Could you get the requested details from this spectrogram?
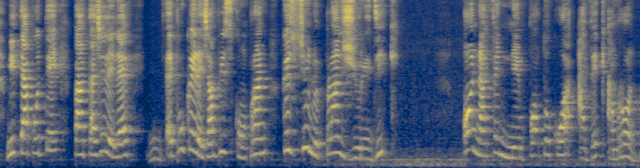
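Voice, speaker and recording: A very slow speaker whose pitch swings very widely, heard over noticeable background noise. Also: woman. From Togo. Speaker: political activist commentator. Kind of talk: political commentary monologue. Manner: animated, emphatic.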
